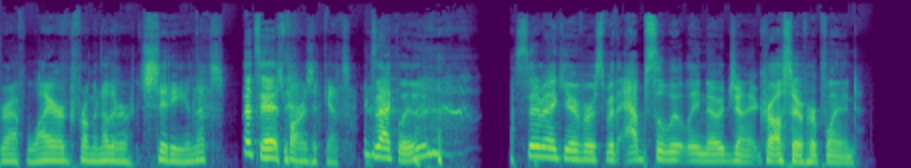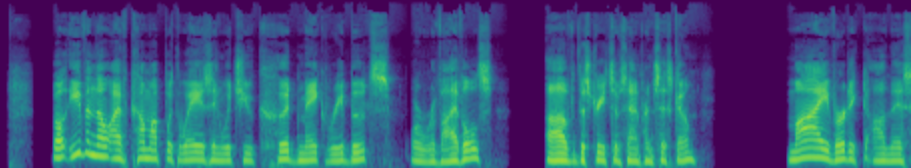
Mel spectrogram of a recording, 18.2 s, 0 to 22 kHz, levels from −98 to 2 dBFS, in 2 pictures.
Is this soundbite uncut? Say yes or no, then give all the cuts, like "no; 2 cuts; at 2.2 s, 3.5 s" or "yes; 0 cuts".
yes; 0 cuts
